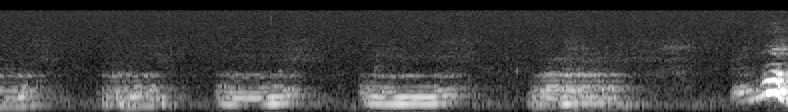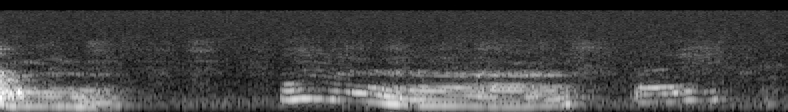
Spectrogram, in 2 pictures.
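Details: Seven-year-old white lab Sadie complains indoors, trying to get black pug Holly to play: a series of short moaning whines, then a sharp louder yelp-like bark near four seconds, followed by a long, sliding, drawn-out groan.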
